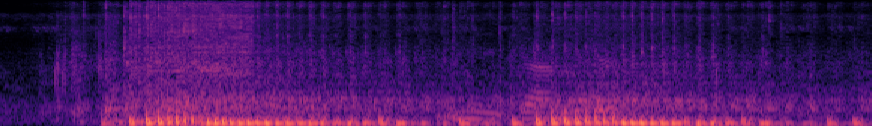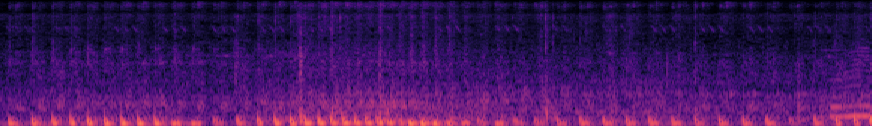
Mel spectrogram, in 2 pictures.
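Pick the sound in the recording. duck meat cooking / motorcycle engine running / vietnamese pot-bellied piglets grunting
motorcycle engine running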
